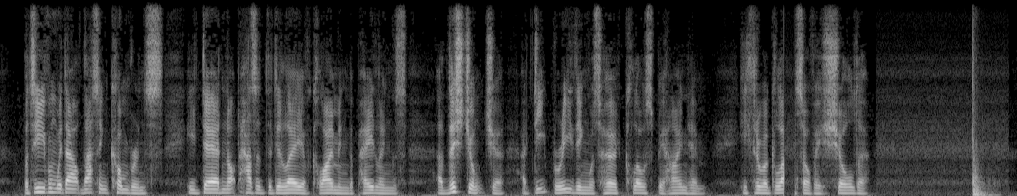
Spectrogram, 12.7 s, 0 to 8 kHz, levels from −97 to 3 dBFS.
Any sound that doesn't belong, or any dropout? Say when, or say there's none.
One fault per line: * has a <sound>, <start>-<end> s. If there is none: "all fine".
* has a dropout, 9.8-9.9 s
* has a thud, 12.1-12.5 s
